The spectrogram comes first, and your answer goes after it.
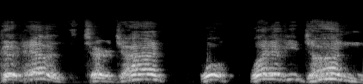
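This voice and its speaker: A man's put-on character voice, raspy and extremely high-pitched, at a very slow pace. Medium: read story. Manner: smooth, falsely earnest.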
